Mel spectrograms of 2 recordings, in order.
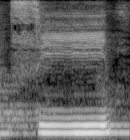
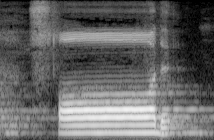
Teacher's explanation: ان 3 حروف زا، سین، صاد کو ادا کرتے وقت سیٹی کی طرح تیز آواز نکلتی ہے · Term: سیٹی والے حروف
